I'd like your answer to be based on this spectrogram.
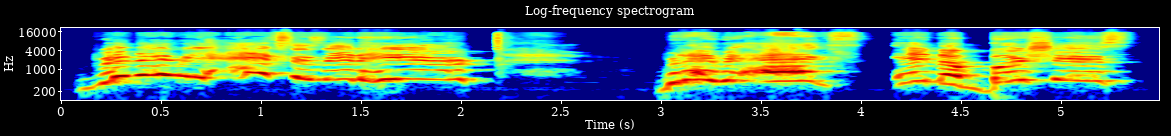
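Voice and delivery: high, slow squeal of delight; excited greeting. Real, not acted. Host squealing to a viewer who just joined, delighted.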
